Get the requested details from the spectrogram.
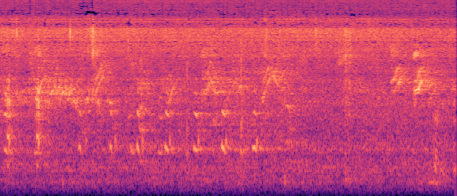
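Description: A wild turkey makes rapid, agitated clucks and short gobbling bursts at close range, repeated throughout against a steady outdoor hiss, with no one talking.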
